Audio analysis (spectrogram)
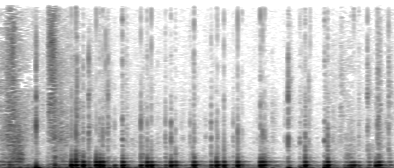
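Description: A solid book with a glossy paper cover, held upright, is tapped with long nails. The result is a steady run of short, dull clicks with a slight hollow tone, each dying away almost at once.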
